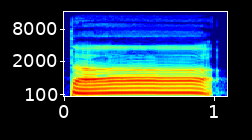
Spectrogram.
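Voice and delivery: তা held for one alif length; drawn-out letter. Shown as a demonstration. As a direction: stretch তা clearly. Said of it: "আরও চমৎকারভাবে সুন্দরভাবে বলার চেষ্টা করুন". (তা এক আলিফ টেনে)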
